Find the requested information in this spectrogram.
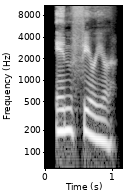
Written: inferior

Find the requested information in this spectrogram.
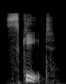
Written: skeet

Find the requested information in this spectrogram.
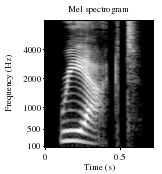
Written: react

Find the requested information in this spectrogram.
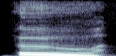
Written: ooh

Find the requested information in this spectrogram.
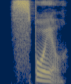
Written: spoil

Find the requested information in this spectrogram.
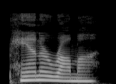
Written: panorama

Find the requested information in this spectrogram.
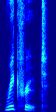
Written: recruit

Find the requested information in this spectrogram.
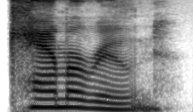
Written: cameroon

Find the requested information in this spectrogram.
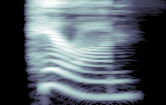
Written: heron

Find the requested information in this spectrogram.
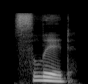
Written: slid

